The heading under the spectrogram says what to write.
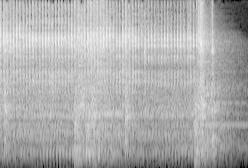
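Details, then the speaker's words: Machine motor under a removed cover: fast, even ticking scrape every revolution, fading as the motor spins down — fan impeller catching the brake; gap adjusted with a screwdriver, noise gone afterwards. "проверяем банально крыльчатка цеплялась за тормоза поправил зазор с помощью отвёртки Сейчас такого звука нет"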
